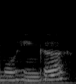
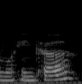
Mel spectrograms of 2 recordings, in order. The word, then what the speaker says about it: mohinga: So first up, we will be watching mohinga or mohinka or however the different ethnicities would like to pronounce it.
